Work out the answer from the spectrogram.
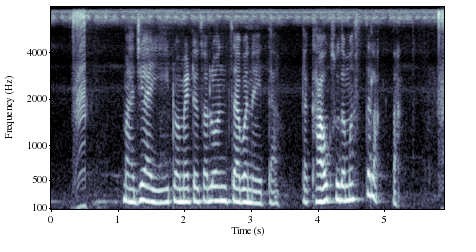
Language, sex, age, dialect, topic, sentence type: Marathi, female, 25-30, Southern Konkan, agriculture, statement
